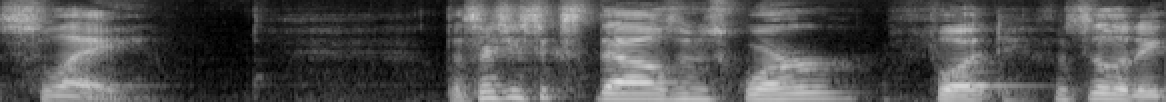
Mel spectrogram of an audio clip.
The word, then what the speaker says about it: SLEA: Suburban Law Enforcement Academy, SLEA, pronounced SLAY.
